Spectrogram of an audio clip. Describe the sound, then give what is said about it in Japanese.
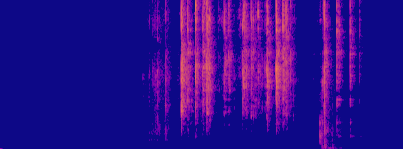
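Scissors trimming thinned hair with a second pair: quiet, crisp snipping in two bursts, a longer run of rapid cuts and then a short one, over a faint low hum. “さて、すいた髪を別のハサミで整えてまいりますね。”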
